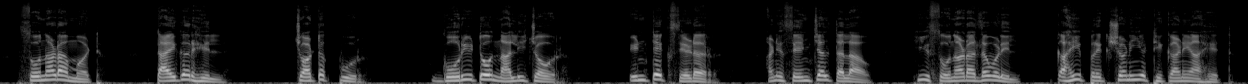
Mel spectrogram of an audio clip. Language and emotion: Marathi, neutral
